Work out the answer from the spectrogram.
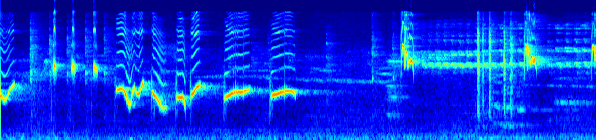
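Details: Fight-singing white-rumped shama, stimulated to aggression: rich warbled and slurred whistles, a pause, then high bright notes over a steady ringing tone.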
